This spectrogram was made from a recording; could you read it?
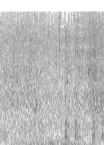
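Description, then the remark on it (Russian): A heavy barge loaded with red sand and sitting low to the waterline chugs upstream along a river with a steady low engine rumble, wrapped in constant wind and water noise, with faint rhythmic low thumps and no voices. “Вверх по течению ползет осевшая по ватерлинии баржа, груженная рыжим песком.”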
